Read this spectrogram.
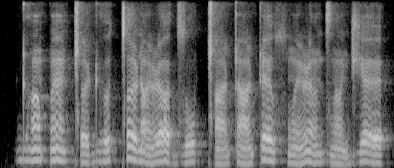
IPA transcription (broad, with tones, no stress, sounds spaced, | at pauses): ɖʱ ɐ̃˦˨ p ɛ̃˦˨ ǁ ə˨˩˦ ɖʱ ə˧˥ ǀ ə˦˨ ɽ ɐ̃˨˩˦ ɭ ɐ˦˨ d͡z o˧˥ ǁ ã˩˥ ʈ ã˩˥ ʈ ɛ˦˨ sʷ ɛ̃˨˩˦ ɭ ə̃˩˥ d͡z ɐ̃˨˩˦ d͡ʒ ɛ˦˨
